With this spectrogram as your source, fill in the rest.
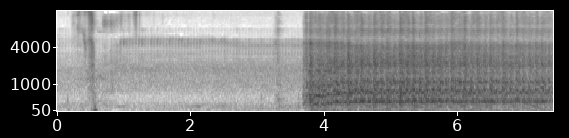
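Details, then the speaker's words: OT64 SKOT R2M diesel armored vehicle cranking at start-up with a steady churning starter, about three beats a second, catching unevenly but not firing; fuel pump not run long enough beforehand, diesel smell present; slow start, cause not confirmed. "ah you can hear she wants to go you smell good it's like probably you could see it let's give that one more go"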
